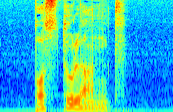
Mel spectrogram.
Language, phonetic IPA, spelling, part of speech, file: Polish, [pɔˈstulãnt], postulant, noun, Pl-postulant.ogg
